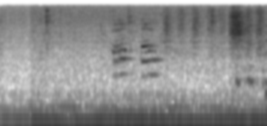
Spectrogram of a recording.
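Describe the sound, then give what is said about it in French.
A cat gives two short meows in quick succession over a steady low hum of mechanical ventilation in a living room, followed by a faint softer chirp; nobody speaks. “Merci le chat.”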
